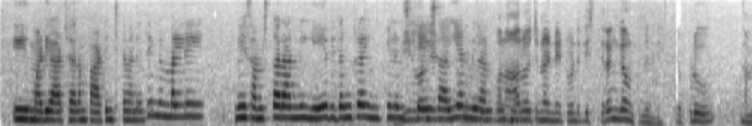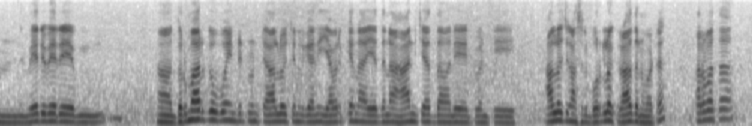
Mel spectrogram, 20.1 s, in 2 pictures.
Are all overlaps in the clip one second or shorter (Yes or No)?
No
